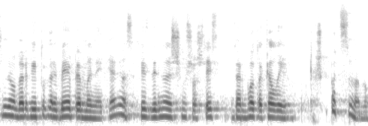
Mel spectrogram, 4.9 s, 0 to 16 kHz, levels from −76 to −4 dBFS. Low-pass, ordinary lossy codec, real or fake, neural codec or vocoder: 14.4 kHz; AAC, 64 kbps; fake; codec, 44.1 kHz, 3.4 kbps, Pupu-Codec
